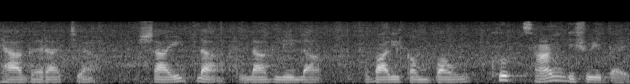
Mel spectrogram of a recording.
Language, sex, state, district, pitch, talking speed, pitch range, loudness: Marathi, male, Maharashtra, Gondia, 115 Hz, 115 wpm, 110-115 Hz, -20 LUFS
